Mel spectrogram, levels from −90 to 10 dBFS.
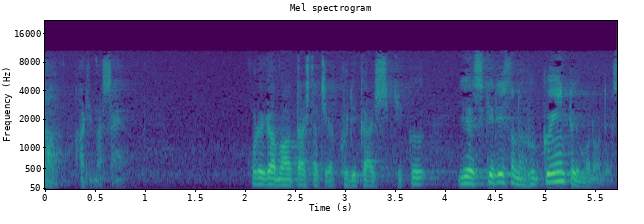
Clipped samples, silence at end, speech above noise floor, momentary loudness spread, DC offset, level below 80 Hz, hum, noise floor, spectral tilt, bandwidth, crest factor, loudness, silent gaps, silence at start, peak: under 0.1%; 0 s; 30 dB; 14 LU; under 0.1%; -68 dBFS; none; -55 dBFS; -4 dB/octave; 11 kHz; 20 dB; -26 LUFS; none; 0 s; -6 dBFS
